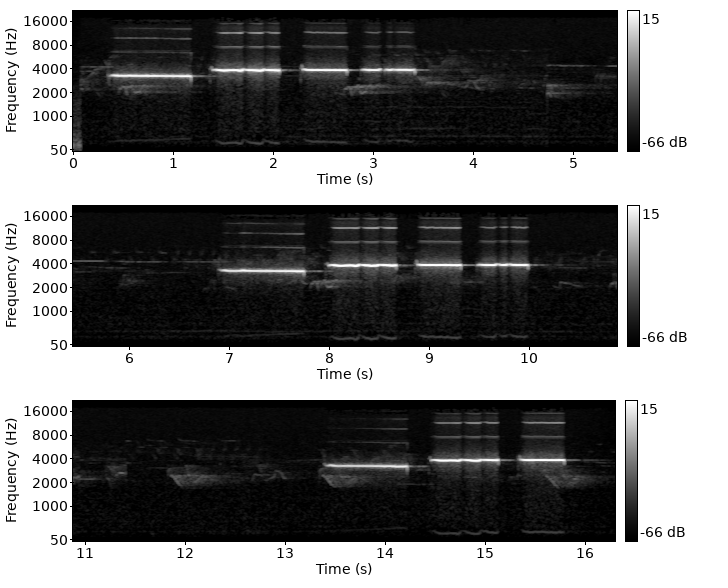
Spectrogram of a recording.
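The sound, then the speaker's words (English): A white-throated sparrow sings its clear, wavering whistled song three times, each a long pure note followed by a few quavering repeated phrases, with quiet pauses between. No talking. “Listen to the pretty, wavering whistle that sounds a bit like Old Sam Peabody, Peabody.”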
